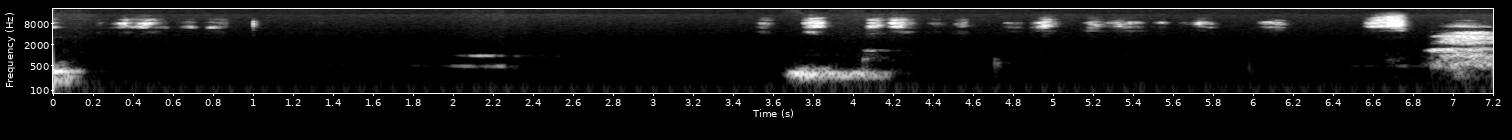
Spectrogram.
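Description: Faint, scratchy pen strokes on paper come in short bursts during a Class 10 quadratic-equations maths lesson, with brief spoken moments between the quiet writing sounds.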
